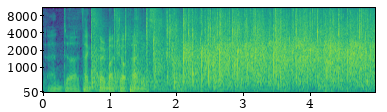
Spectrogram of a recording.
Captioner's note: applause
